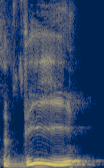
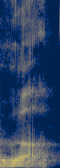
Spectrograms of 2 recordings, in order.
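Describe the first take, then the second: First: The word is said with a full vowel. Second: The word is said with a weak vowel. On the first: The speaker calls it wrong. "it's not pronounced the like you see it written" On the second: The speaker calls it right. "You just hear the"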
